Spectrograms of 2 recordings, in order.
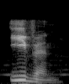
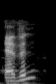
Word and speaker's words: even: over okay first off this word is even okay so not uh you would said Evan okay the word is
